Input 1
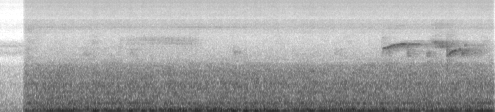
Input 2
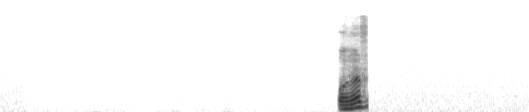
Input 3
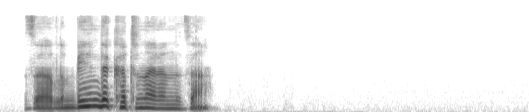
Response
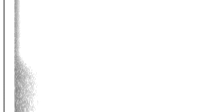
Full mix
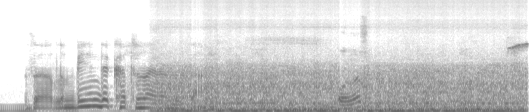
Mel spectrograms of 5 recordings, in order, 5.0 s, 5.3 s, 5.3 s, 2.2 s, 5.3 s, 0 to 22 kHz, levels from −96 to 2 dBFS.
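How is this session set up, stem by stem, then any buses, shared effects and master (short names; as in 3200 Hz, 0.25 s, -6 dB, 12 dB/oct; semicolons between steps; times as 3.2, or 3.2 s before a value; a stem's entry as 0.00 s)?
-9.5 dB, 1.25 s, no bus, no send, compressor, threshold -21 dBFS, peak gain reduction 6.5 dB
+1.0 dB, 0.00 s, bus A, no send, low-pass opened by the level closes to 1000 Hz
-0.5 dB, 0.00 s, bus A, no send, steep low-pass 4700 Hz 48 dB/oct; hum 50 Hz, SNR 16 dB; noise-modulated level, depth 60%
bus A: 0.0 dB, compressor 6:1, threshold -30 dBFS, peak gain reduction 16.5 dB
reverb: off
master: low shelf 400 Hz -6.5 dB; limiter -32.5 dBFS, peak gain reduction 12 dB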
